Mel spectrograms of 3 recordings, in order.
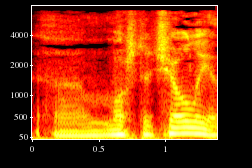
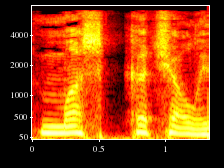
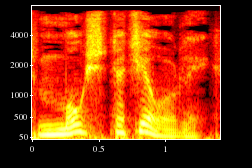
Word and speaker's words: mostaccioli: If you're a toasted ravioli person or a mostaccioli, and that's how you pronounce it, not muscaccioli. There's no K in there. There's no U. It's mostaccioli.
